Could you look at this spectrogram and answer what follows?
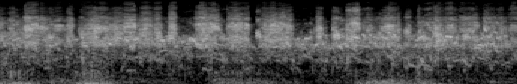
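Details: Budgie flock in an aviary, very high, thin chirps and fizzing twitters packed densely into a steady shrill chorus.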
